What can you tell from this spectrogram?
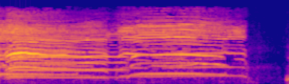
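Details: Lambs on the spring steppe of Mongolia, separated from their mothers by nomads because of the cold, calling out to answer any sound that might be a mother's call. Two long, wavering bleats, the second slightly lower, then sudden silence.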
